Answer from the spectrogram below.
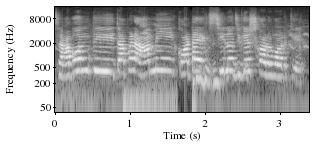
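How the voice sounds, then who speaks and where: A young adult woman with a West Bengal Bengali accent makes an animated prank phone call, scolding theatrically in a dramatic, insistent, accusing manner. Her voice is very high-pitched and a little fast, with background music behind her.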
